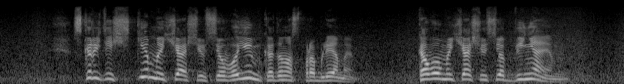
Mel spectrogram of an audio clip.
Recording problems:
hiss; noticeable; throughout; 20 dB below the speech

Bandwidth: 15.5 kHz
